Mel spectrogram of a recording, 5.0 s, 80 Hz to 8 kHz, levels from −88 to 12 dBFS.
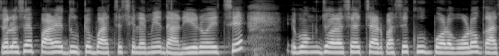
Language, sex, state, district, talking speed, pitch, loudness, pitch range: Bengali, female, Jharkhand, Sahebganj, 155 wpm, 235 Hz, -12 LUFS, 225-245 Hz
